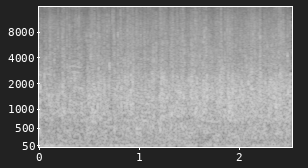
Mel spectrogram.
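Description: A crowd applauds steadily, a dense, even wash of many hands clapping that holds at a constant, fairly loud level throughout, with no voices standing out.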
